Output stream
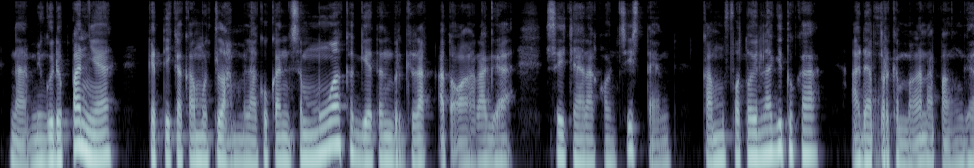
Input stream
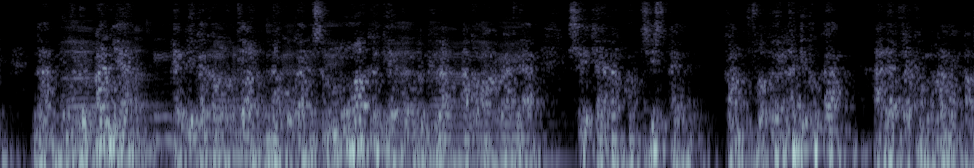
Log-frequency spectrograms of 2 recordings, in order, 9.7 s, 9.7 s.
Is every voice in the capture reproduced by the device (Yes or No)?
No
